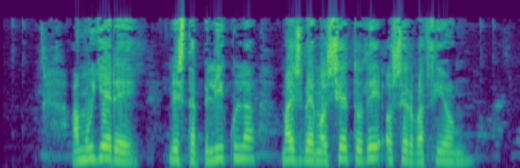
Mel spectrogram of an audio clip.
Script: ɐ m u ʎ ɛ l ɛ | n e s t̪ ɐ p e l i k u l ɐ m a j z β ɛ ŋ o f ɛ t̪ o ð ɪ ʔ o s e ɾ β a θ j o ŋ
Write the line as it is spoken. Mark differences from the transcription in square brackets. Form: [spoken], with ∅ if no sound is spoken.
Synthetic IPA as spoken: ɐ m u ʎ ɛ [ɾ] ɛ | n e s t̪ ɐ p e l i k u l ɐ m a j z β ɛ ŋ o [ʃ] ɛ t̪ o ð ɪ ʔ o s e ɾ β a θ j o ŋ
